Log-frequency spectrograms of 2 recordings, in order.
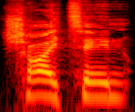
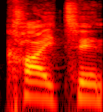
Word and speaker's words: chitin: Um it's chitin or kitin, however you like to pronounce it.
